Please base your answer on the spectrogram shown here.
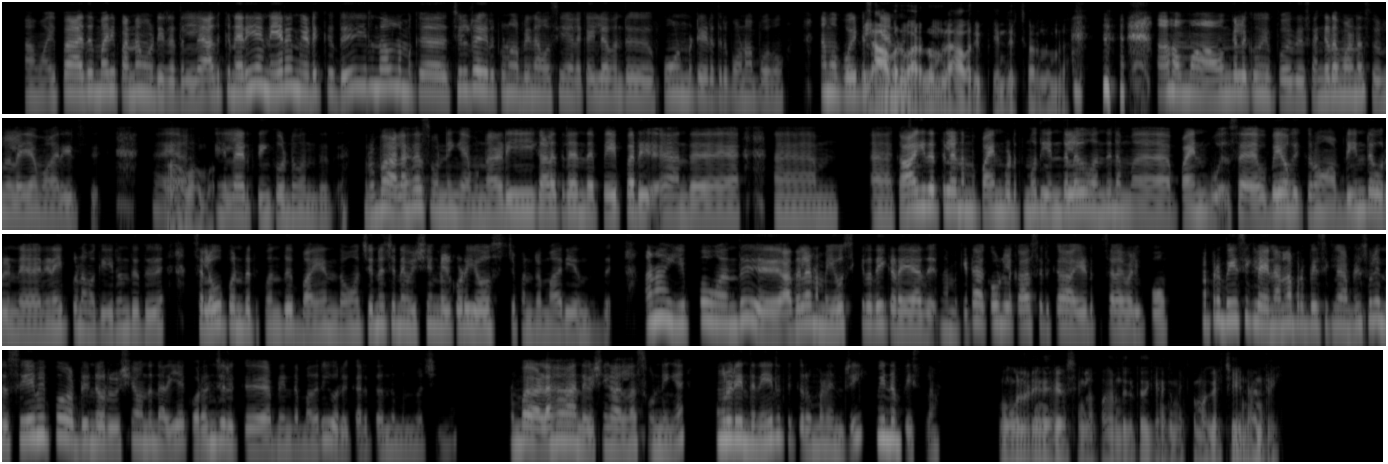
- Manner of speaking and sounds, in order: in English: "ஸ்கேன்"; chuckle
- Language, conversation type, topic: Tamil, podcast, பணத்தைப் பயன்படுத்தாமல் செய்யும் மின்னணு பணப்பரிமாற்றங்கள் உங்கள் நாளாந்த வாழ்க்கையின் ஒரு பகுதியாக எப்போது, எப்படித் தொடங்கின?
